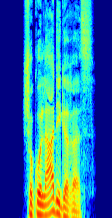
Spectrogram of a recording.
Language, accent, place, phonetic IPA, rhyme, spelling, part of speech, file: German, Germany, Berlin, [ʃokoˈlaːdɪɡəʁəs], -aːdɪɡəʁəs, schokoladigeres, adjective, De-schokoladigeres.ogg
- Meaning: strong/mixed nominative/accusative neuter singular comparative degree of schokoladig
